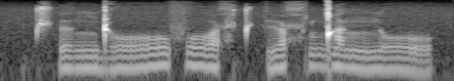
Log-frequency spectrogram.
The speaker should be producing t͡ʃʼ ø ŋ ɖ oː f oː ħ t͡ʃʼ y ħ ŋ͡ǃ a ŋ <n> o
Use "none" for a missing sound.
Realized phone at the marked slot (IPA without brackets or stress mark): n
